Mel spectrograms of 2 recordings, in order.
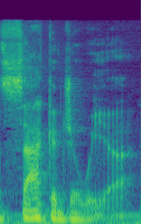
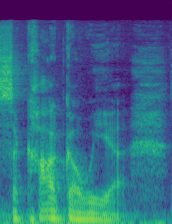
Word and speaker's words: Sacagawea: We often hear her name said Sacagawea. Mm-hmm. But the way her name was written in the journal was either with K's or hard G's, Sacagawea.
